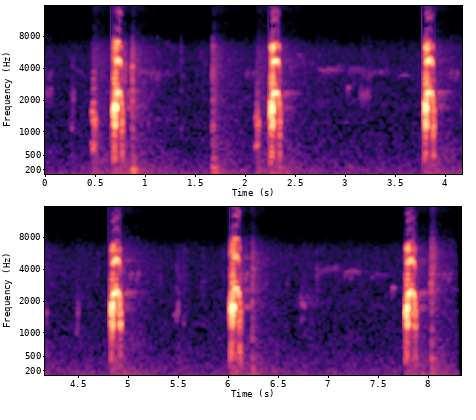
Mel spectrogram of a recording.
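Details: Wild partridge from a set of wild, hunting and female calls: isolated sharp harsh notes, each preceded by a soft short lead-in, spaced one to two seconds apart in a quiet setting.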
